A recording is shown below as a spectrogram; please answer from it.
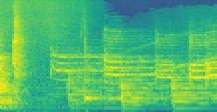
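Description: Electronic intro music starting about half a second in: a run of stepped synth notes, with a rising sweep beginning near the end.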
